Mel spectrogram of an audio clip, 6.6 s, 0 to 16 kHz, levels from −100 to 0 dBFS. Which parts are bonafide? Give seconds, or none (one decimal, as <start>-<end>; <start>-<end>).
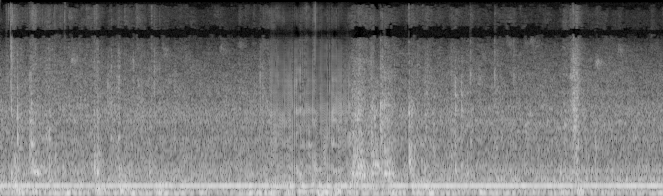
0.0-2.7; 3.5-6.6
